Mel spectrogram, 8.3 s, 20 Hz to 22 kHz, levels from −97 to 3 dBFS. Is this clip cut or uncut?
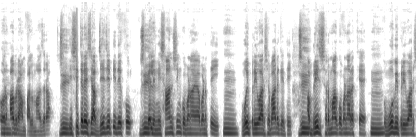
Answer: uncut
